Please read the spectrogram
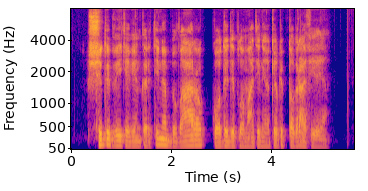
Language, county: Lithuanian, Panevėžys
